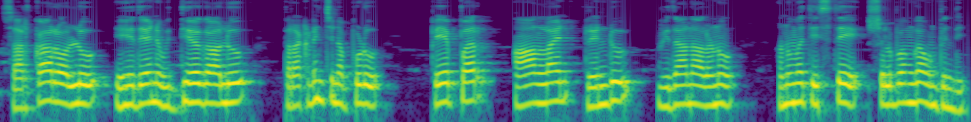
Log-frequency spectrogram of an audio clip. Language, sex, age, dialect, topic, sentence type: Telugu, male, 25-30, Central/Coastal, agriculture, statement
